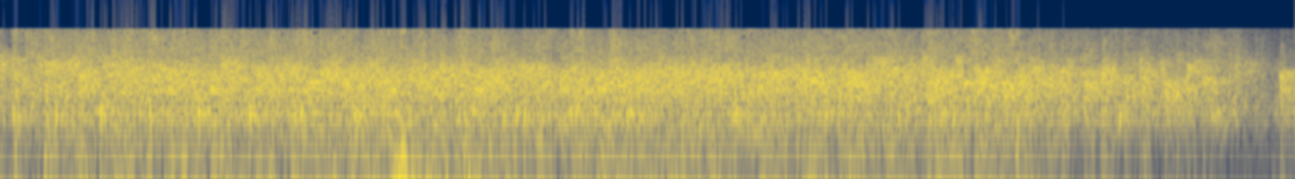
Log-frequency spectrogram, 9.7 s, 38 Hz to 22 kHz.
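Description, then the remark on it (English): Steady applause from councillors in a council chamber, clapping 40 new councillors in. A dense, continuous patter of many hands clapping at an even level fills the whole stretch before it starts to thin out at the very end. “So if colleagues can please join me in clapping the new ones in.”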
